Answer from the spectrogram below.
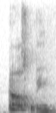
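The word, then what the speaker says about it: クリント: you tell us again how the Japanese pronounce Clint's name? Can you say that? What do they call him? Kurinto.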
